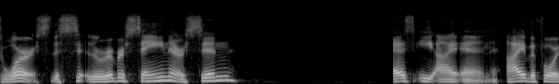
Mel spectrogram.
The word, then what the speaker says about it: Seine: The River Seine. S-E-I-N-E. But some people pronounce it sin, and I was calling it sign, so what a mess.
